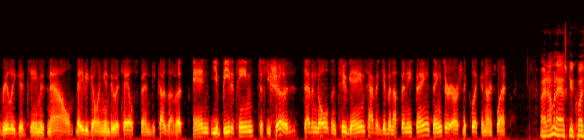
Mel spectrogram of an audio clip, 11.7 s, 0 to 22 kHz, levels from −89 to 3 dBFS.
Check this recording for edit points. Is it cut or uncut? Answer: cut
